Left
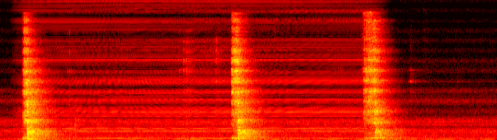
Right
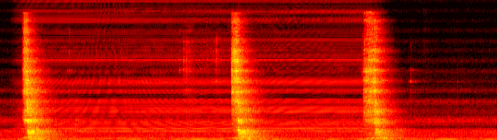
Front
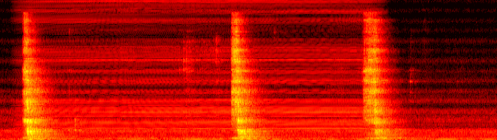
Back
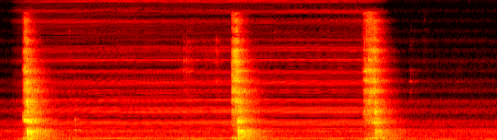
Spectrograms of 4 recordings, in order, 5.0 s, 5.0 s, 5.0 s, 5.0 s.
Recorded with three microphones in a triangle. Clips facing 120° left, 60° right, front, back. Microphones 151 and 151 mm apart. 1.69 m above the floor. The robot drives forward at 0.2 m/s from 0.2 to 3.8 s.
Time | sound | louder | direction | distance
0.2 | chopping | left 2 dB, back 1 dB | 110° left | 0.6 m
